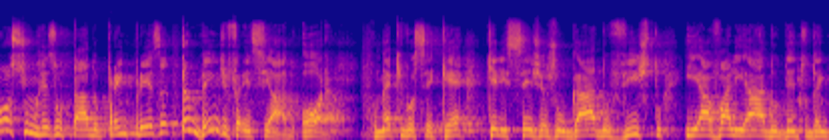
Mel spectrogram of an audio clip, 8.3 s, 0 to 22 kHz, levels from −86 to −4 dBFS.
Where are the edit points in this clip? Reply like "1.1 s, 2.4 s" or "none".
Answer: 3.6 s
